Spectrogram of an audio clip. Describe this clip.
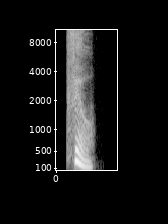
Speech > Solo speech
to cook
english, pronunciation, voice, word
